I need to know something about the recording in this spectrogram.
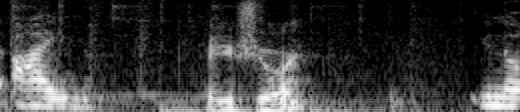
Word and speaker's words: Ayn: please welcome rob delaney hello anne thank you for having me it is pronounced i'm are you sure you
